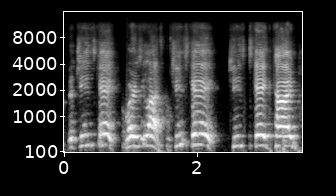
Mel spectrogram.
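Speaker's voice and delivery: high, eager puppet pleading; a puppet who can't wait for cake; high puppet calling for cheesecake. Acted.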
